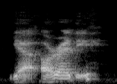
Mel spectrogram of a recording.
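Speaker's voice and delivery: normal talking voice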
